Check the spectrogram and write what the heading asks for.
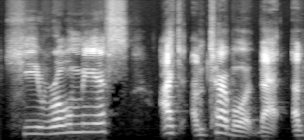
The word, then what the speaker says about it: Hieronymus: Hieronymus.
